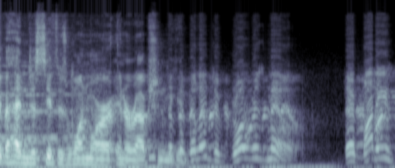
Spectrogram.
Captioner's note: radio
